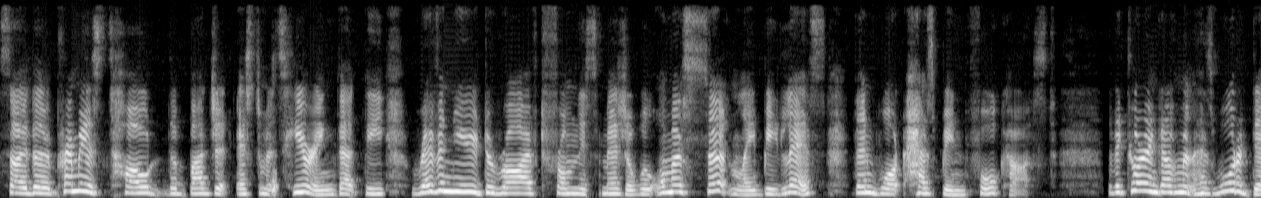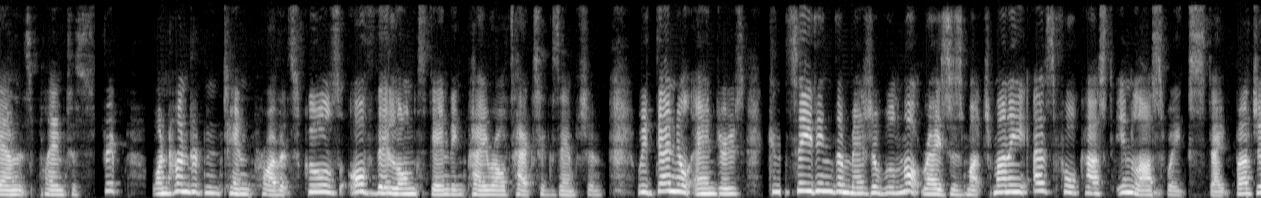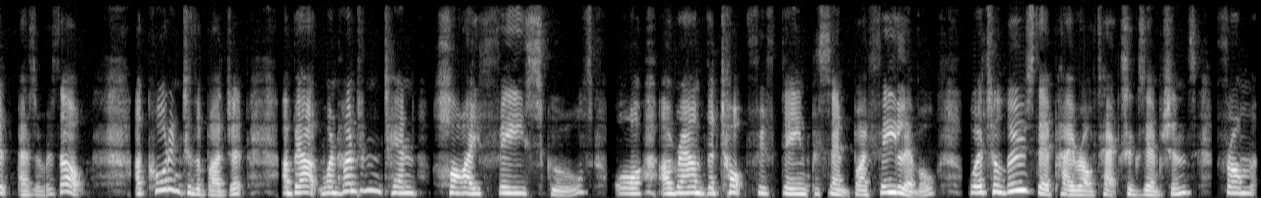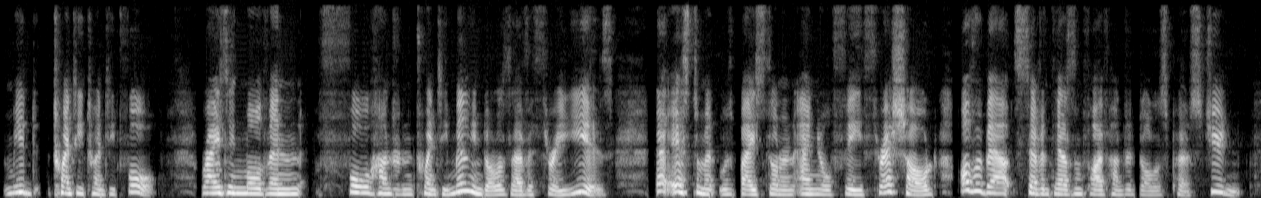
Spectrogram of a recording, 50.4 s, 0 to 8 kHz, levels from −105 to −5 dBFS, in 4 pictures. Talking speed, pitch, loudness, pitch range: 140 wpm, 215 Hz, -19 LUFS, 185-260 Hz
